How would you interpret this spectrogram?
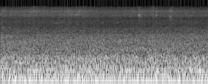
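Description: A steady, loud low-frequency roar of an airplane cabin in flight, the engine drone constant and unbroken throughout with a faint airy hiss above it and no voices.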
